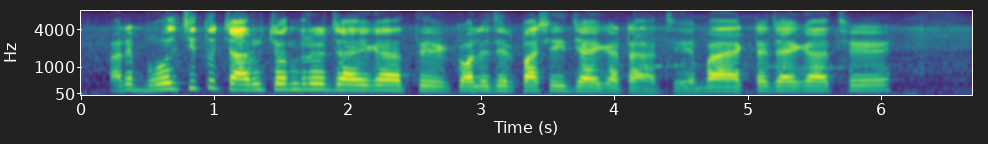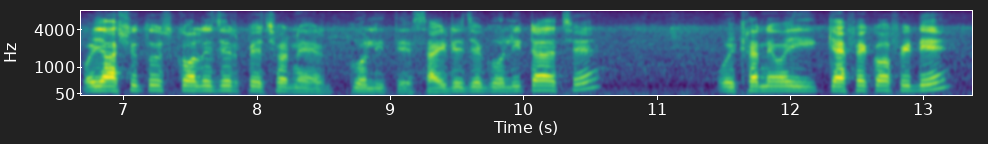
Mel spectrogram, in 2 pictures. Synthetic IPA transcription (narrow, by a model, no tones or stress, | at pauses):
aɾebolt͡ɕʰit̪ot͡ɕaɾut͡ɕond̪ɾoɾd͡ʑaeɡat̪ekɔled͡ʑeɾpaʃejd͡ʑaeɡaʈaat͡ɕʰebaɛk̚ʈad͡ʑaeɡaat͡ɕʰe | ojaʃut̪oʃkɔled͡ʑeɾpet͡ɕʰoneɡolit̪esajɖed͡ʑeɡoliʈaat͡ɕʰe | ojkʰaneojkɛfekɔfiɖe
